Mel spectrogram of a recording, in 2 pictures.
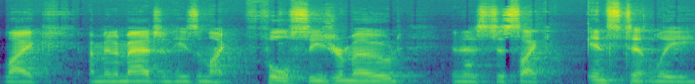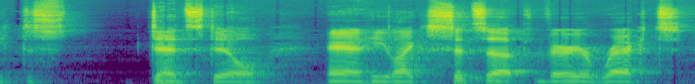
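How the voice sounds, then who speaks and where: A man's voice: fairly low pitch, flat delivery, a little slow, bright, forceful tone. A man narrating as game master of a tabletop game, rambling with many "like"s and "uh"s. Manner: rambling, full of "like" and "uh".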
